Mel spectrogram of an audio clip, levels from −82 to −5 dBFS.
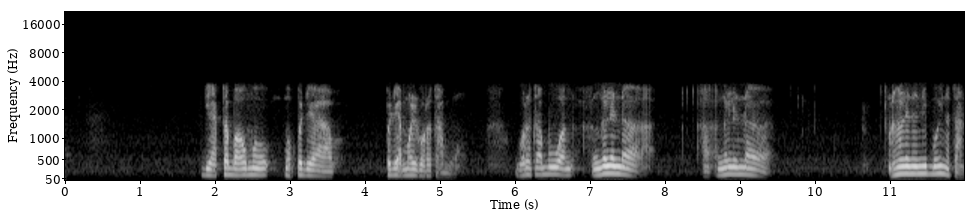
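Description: No technical faults occur at any point in this speech recording, which carries the narrow band of an ordinary telephone line.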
